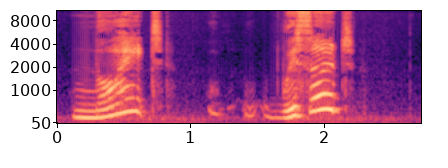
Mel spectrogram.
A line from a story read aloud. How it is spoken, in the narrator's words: He stammered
